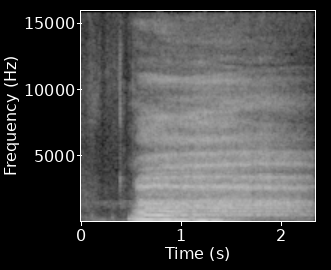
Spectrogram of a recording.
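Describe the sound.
A long, slow voiced sigh, exhaled as a demonstration of a peaceful breath. It opens with a brief soft intake, then a steady, breathy tone lasts about two seconds while its pitch sinks gently toward the end.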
